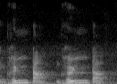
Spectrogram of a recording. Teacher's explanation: घ च्या पुढे काय आहे तर ट आहे आणि ट या वर्गातील अनुनासिक व्यंजन काय आहे तर ण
